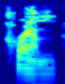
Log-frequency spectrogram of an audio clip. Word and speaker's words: Creme: Primarily from a man named Benjamin Creme, spelled C-R-E-M-E. It looks like cream, but it's pronounced creme. It's like French, right?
